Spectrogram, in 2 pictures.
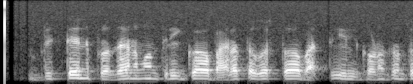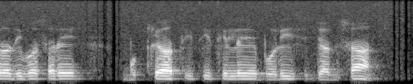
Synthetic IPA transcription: bɾiʈenpɾɔd̪ʱanɔmɔnt̪ɾiŋkɔbʱaɾɔt̪ɔɡɔst̪ɔbat̪ilɡɔɽ̃ɔt̪ɔnt̪ɾɔd̪ibɔsɔɾe | mukʰːjɔt̪it̪it̪ʰileboɾisd͡ʒɔnsɔn

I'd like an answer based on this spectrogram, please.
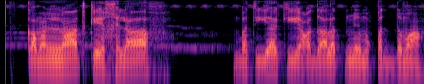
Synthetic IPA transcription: kɐməlnaːt̪kexɪlaːf | bɐt̪ijakiəd̪aːlət̪mẽmʊqəd̪ːəma

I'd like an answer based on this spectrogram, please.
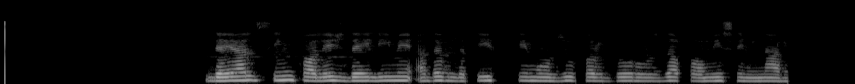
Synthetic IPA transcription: d̪ɐjaːlsɪ̃ŋɡkɔːleːd͡ʒd̪ɐɦlimẽʔɐd̪əblɐt̪iːfkemɔːzupɐɾd̪oːɾoːzd̪aqɔːmiseminaːɾ

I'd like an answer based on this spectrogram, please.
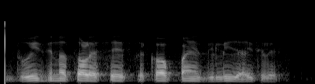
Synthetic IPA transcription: d̪uid̪ɪnɔt̪ɔɭeseɪskekɔpːãĩd̪ɪlːiːd͡ʒaːit̪ʰɪleː

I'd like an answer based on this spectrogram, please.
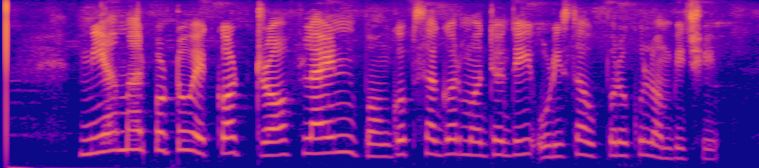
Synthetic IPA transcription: mijanmaɾpɔʈuekɔʈɾɔpʰlajnbɔŋɡopsaɡɔɾmɔd̪ʱjɔd̪ejʔoɽisaupɔɾɔkulɔmbit͡ʃʰi

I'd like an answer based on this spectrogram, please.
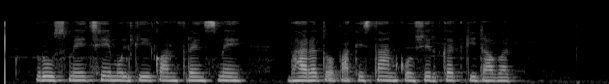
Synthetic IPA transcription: ɾuːsmẽt͡ʃʰeːmʊlkikɔːnfɾɛ̃nsmẽ | bʱaːɾət̪ʋɔ̰ɾpa̰ːkɪst̪aːnkoʃɪɾkət̪kid̪aːʋət̪̚

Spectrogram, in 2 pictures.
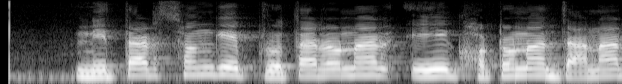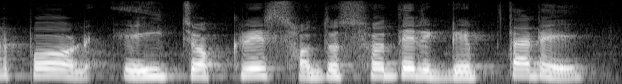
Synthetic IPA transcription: net̪aɾʃɔŋɡepɾot̪aɾonaɾeɡʱɔʈonad͡ʑanaɾpɔɾejt͡ɕɔkːɾeɾʃɔd̪oʃːod̪eɾɡɾep̚t̪aɾe

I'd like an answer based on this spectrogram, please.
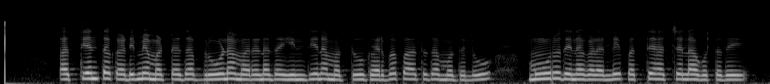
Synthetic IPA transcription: ɐt̪jɐnt̪ɐkɐɽimjɐmɐʈːɐd̪ɐbɾuːɳɐmɐɾɐɳɐd̪ɐɦind̪inɐmɐt̪ːuɡɐɾbʱɐpaːt̪ɐd̪ɐmɔd̪ɐlu | muːɾud̪inɐɡɐɭɐlːipɐt̪ːeɦɐt͡ʃːɐlaːɡut̪ːɐd̪e̞

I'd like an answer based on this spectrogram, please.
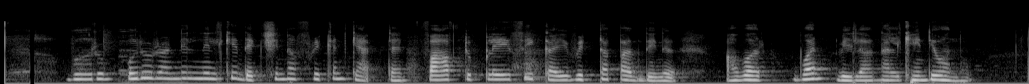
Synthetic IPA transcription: ʋeːrumoɾurɐɳɖilnilkʲid̪e̞kʂinɐfrikːɐnkʲaːp̚tɐn | faːfʈɨple̞ːsikɐjʋiʈːɐpɐnd̪inɨ | ɐʋɐr | ʋɐnʋilɐnɐlkeːndiʋɐnːu

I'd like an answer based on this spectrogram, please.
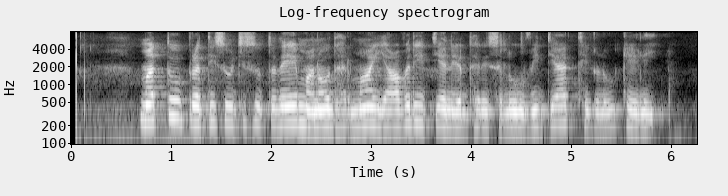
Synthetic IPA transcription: mɐt̪ːupɾɐt̪isuːt͡ʃisut̪ːɐd̪e̞ːmɐnoːd̪ʱɐɾmɐjaːʋɐɾiːt̪ijɐniɾd̪ʱɐɾisɐluʋid̪jaːɾt̪ʰiɡɐɭuke̞ːɭi

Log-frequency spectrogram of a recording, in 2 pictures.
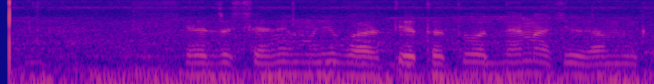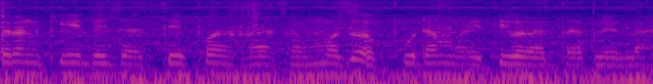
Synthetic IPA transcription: ɕad̪ɾəɕad̪nem̤əɳd͡zebʱaɾt̪ijət̪ət̪ʋəd̪njanəɕeɡʱamikəɾəɳkeled͡zat̪epəɳɦasəmbəd͡zəpuɾjamaɦit̪iʋəɾɦat̪aɾlela

